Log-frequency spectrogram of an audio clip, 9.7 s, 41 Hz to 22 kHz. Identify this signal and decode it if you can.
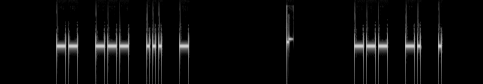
Morse code, heard as a keyed tone, about 20 wpm, spaced as for 15 wpm, 700 Hz. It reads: MOST ONE
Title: 244 Lesson 39f - Letter z - Words 20wpm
